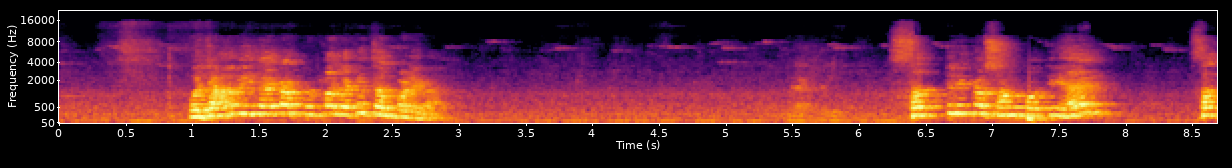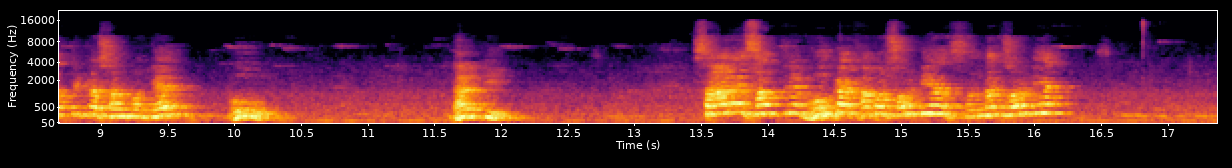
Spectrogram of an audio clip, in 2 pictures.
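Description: A man speaks forcefully into a microphone, heard through loudspeakers in a reverberant hall, with pauses between phrases.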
